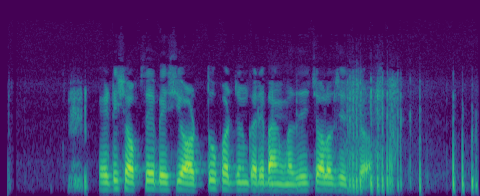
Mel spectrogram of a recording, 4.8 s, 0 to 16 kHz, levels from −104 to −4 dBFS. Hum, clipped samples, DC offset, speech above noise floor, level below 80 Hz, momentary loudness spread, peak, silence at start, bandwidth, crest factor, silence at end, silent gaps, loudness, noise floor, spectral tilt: none; under 0.1%; under 0.1%; 50 dB; -78 dBFS; 20 LU; -10 dBFS; 0.7 s; 4.5 kHz; 18 dB; 0 s; none; -28 LUFS; -78 dBFS; -9 dB/octave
